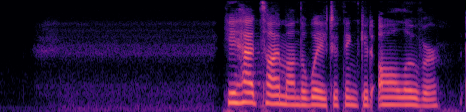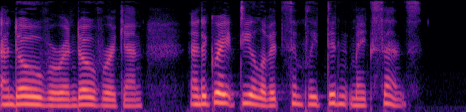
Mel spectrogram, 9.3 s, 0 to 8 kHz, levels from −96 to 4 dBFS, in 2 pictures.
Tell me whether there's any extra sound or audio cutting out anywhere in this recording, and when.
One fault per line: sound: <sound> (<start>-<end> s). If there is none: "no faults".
no faults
